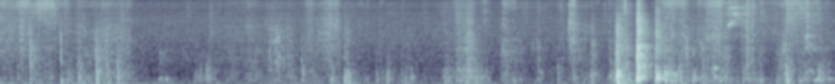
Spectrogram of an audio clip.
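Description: A large sheet of brown paper being cut and handled on a table: scattered snips, taps and rustles, with a loud rustle of the sheet about nine seconds in.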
